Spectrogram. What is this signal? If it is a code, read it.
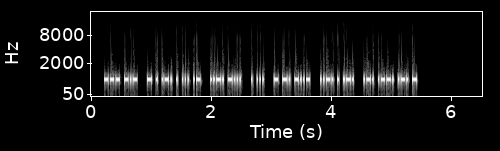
Morse code, heard as a keyed tone, about 52 wpm, 700 Hz. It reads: OK TERESA FB ES TNX FER RPRT
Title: Practice QSO - Exchange 2 - Info - 50wpm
